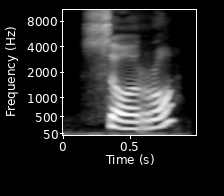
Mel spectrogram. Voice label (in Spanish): "zorro", Spanish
